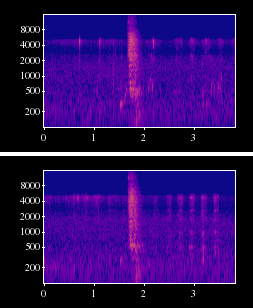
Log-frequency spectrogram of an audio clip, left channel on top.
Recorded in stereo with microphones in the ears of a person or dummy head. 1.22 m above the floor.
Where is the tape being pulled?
35° left (ahead or behind), 2 m.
